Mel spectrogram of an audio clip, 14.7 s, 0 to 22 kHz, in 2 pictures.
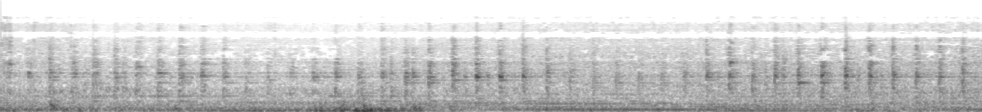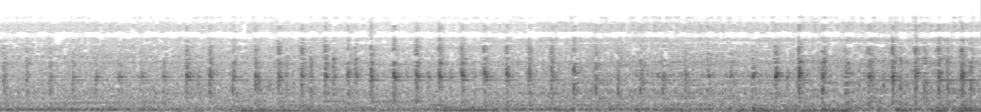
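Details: Mercedes A220 petrol engine idling with an uneven low knock, about three per second, under a steady hum; internal bottom-end knock ahead of a rebuild with new piston and connecting rod.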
